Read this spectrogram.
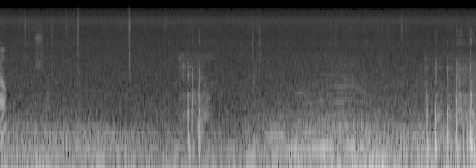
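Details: Toyota Corolla on a road test over potholes after workshop service. Low road rumble with only dull tyre thumps over the potholes and no clunks or rattles from the corners; suspension sounds tight and healthy.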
